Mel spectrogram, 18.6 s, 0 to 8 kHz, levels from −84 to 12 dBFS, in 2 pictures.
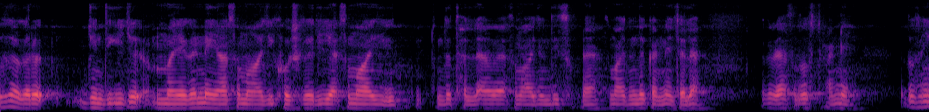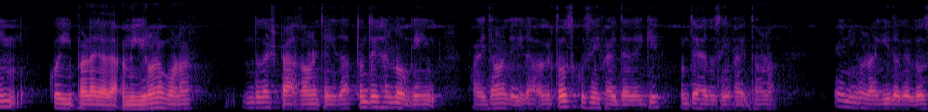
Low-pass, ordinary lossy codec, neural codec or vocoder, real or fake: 7.2 kHz; none; vocoder, 44.1 kHz, 128 mel bands, Pupu-Vocoder; fake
